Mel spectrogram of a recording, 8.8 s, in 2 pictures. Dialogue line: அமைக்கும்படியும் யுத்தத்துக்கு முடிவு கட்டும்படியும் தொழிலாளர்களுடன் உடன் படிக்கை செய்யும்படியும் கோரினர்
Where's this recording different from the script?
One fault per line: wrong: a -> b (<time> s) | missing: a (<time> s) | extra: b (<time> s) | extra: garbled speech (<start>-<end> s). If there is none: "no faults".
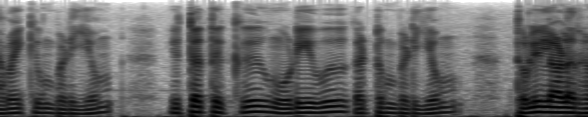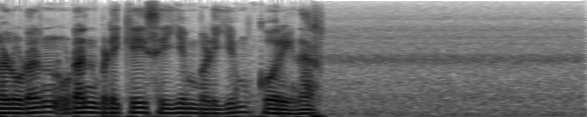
no faults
